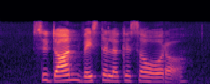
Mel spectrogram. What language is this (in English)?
Afrikaans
